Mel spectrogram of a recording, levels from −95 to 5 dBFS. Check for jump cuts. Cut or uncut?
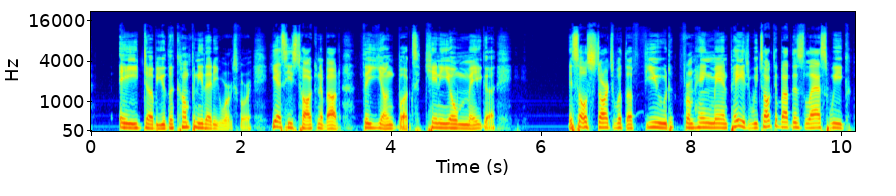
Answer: uncut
